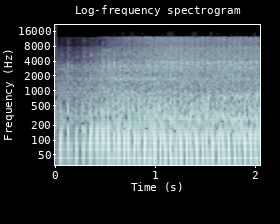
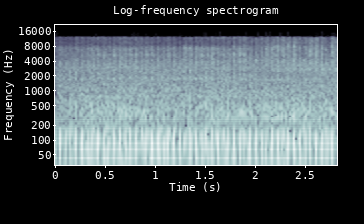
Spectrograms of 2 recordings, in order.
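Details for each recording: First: 79 cc single-cylinder Doodle Bug minibike, started with the choke on, after work on it: a quick, even putter at idle with no spitting or sputtering; it idles normally and sounds healthy. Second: Doodle Bug minibike with a worn clutch, at full throttle climbing a hill under riding load: fast, even firing that never climbs, smothered and boggy, zero power though idle is great; owner unsure whether carb adjustment or jets; engine bogging from choke left on.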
